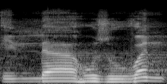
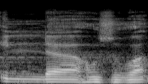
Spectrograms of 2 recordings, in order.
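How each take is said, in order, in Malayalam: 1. വാക്യം അടുത്ത വാക്കിലേക്ക് തുടരുന്നു. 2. വാക്യം അവസാന വാക്കിനു ശേഷം നിൽക്കുന്നു. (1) "നിർത്താതെ ഊതാണെങ്കിൽ" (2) "അവിടെ നിർത്തുകയാണെങ്കിൽ"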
